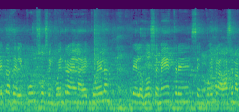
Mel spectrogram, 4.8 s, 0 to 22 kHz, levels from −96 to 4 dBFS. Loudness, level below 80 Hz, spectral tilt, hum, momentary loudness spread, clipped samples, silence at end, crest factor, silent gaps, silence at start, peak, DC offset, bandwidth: -13 LUFS; -34 dBFS; -3.5 dB/octave; none; 4 LU; under 0.1%; 0 s; 14 dB; none; 0 s; 0 dBFS; under 0.1%; 16.5 kHz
